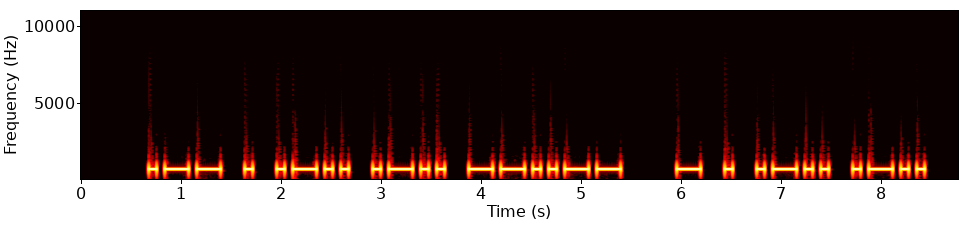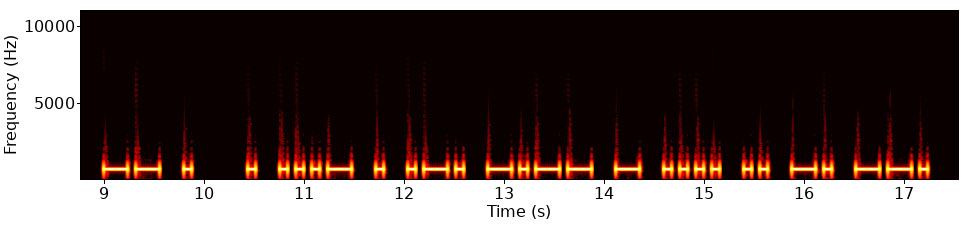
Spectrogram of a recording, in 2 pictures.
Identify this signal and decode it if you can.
Morse code, heard as a keyed tone, about 15 wpm, 700 Hz. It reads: WELL, TELL ME EVERYTHING
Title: Sentences from Top 1000 Words - Review Part 6 - 15wpm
